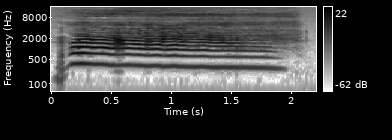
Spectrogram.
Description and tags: Also known as rotom_scream01, this is a sound effect I recorded and used on a few occasions...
